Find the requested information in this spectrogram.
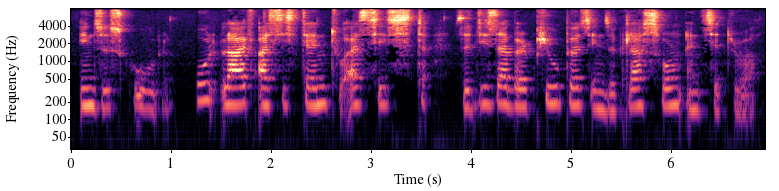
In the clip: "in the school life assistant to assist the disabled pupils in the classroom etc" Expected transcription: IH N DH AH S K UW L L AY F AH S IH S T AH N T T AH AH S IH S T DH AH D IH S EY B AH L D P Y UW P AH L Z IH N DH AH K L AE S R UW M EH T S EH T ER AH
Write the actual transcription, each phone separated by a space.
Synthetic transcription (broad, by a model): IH N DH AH S K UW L L AY F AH S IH S T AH N T T AH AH S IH S T DH AH D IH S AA B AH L P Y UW P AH Z IH N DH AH K L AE S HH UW M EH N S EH T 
